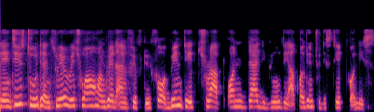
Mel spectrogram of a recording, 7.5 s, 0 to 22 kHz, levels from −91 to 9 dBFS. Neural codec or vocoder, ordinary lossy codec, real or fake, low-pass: codec, 44.1 kHz, 7.8 kbps, DAC; AAC, 48 kbps; fake; 7.2 kHz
